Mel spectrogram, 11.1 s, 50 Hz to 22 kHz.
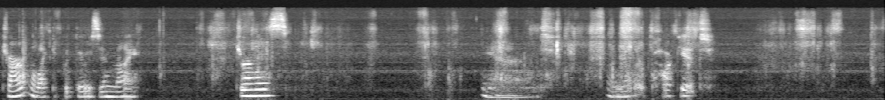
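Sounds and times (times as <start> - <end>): paper cards rustling: 2.5 - 8.9, 9.5 - 11.0.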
